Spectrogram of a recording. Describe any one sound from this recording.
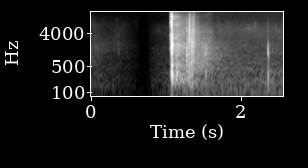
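A tennis racket strikes a ball hard.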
